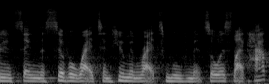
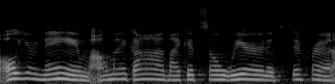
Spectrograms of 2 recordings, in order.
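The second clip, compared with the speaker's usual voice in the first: higher-pitched mimicry of awkward reactions; put-on higher voice, mildly incredulous; mock astonishment; 4 semitones higher than usual. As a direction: imitate someone gushing awkwardly over an odd name. Mimicking people's remarks on her name.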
